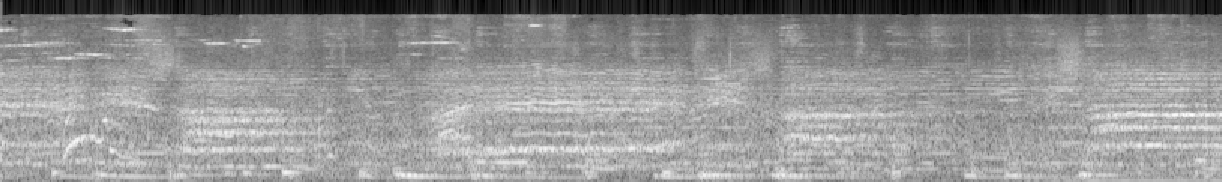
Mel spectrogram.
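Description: Kirtan: a group of devotees singing a devotional chant together with instrumental accompaniment, over a steady repeating low pulse.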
